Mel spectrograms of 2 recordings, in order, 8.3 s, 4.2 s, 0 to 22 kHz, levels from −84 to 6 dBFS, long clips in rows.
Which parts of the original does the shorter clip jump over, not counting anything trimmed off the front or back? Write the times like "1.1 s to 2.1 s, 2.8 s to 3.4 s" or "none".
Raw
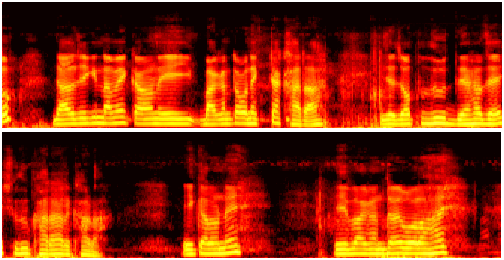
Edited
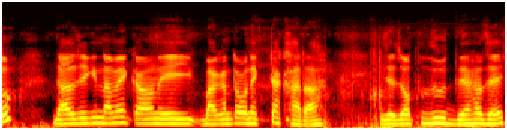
none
